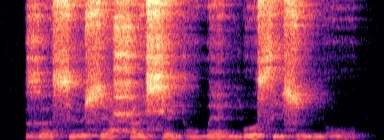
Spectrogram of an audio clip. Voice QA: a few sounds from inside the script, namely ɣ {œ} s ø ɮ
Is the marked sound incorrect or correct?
correct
